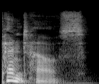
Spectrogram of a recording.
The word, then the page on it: penthouse: British English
